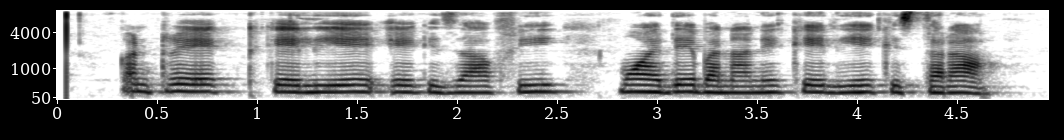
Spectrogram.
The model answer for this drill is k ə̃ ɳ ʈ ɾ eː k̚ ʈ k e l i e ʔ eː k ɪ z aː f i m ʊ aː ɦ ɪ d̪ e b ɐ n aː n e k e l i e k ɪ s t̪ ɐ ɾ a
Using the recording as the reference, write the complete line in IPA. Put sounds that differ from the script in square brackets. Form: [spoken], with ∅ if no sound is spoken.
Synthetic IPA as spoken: k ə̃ ɳ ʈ ɾ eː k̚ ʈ k e l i e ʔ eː k ɪ z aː f i m ʊ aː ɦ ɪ d̪ e b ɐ n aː n e k e l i e k ɪ s t̪ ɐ ɾ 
